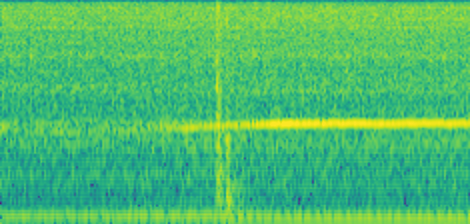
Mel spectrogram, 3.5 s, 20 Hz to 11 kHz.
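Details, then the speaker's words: 2005 Ford Mustang, first start of a rebuilt, retimed $200 donor engine after the car sat about 12 years, new fuel filter: even, steady low idle with one brief click and no misses or knocks; smooth, healthy idle. "Smooth. Smooth. Oh man, is that nice. That is really nice. I'm gonna let her just idle."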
